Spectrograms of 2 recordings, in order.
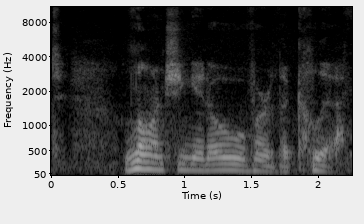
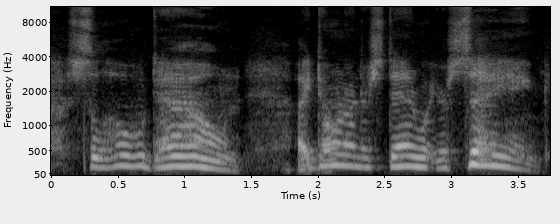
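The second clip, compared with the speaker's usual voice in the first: exasperated hero; 8 semitones higher, 7 dB louder than usual. Acted. Hero pleading.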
